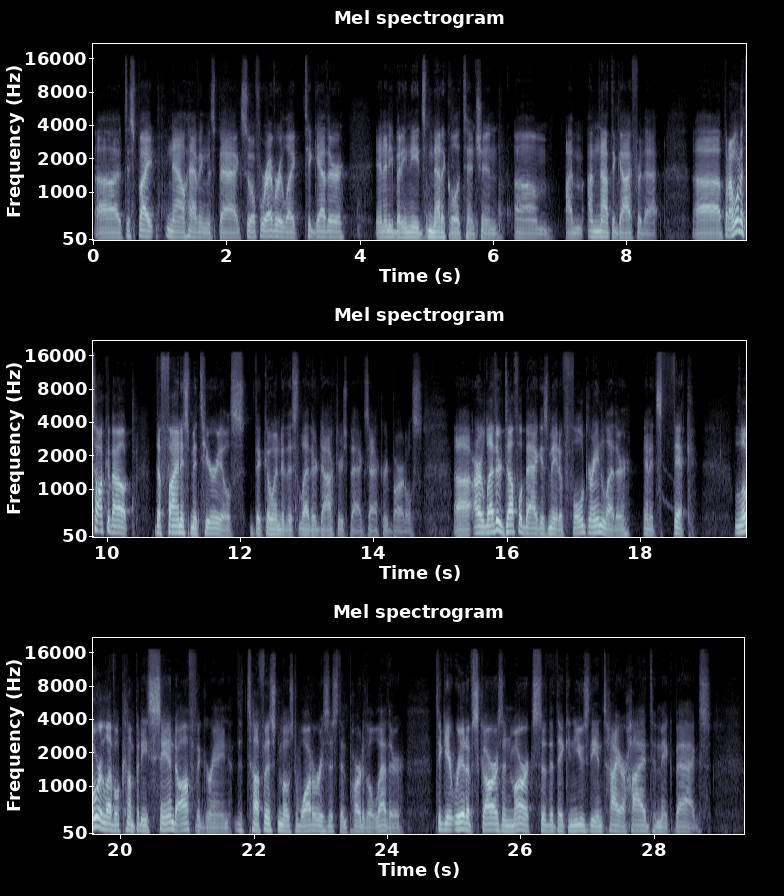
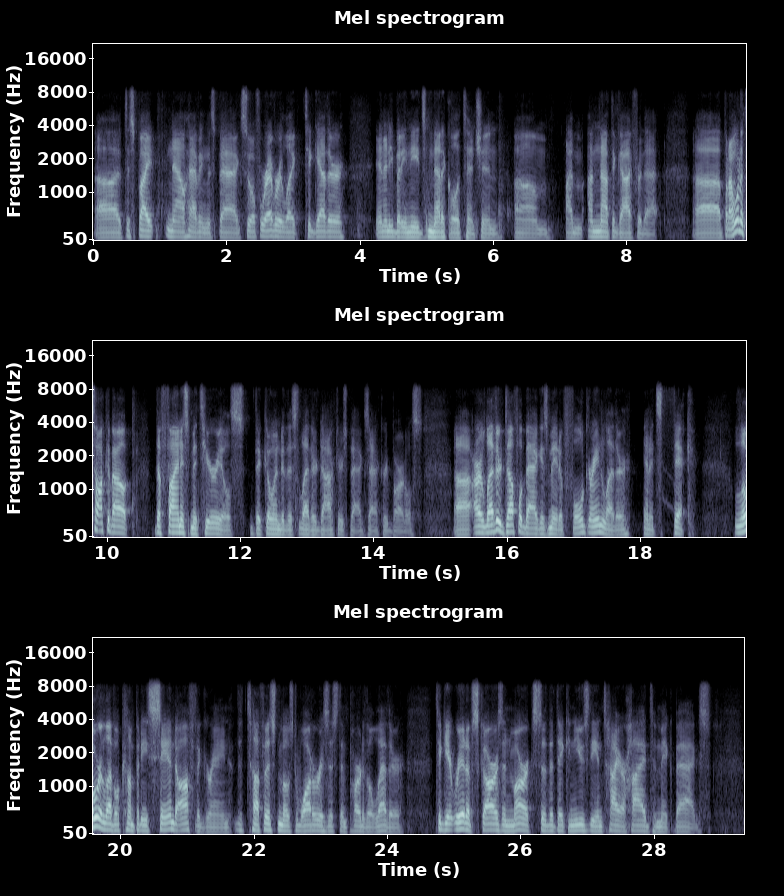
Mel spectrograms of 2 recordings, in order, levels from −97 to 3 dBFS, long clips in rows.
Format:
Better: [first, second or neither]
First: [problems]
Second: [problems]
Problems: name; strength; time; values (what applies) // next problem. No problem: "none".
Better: first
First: garbled, watery; slightly; nothing above 17 kHz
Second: garbled, watery; badly; nothing above 8 kHz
